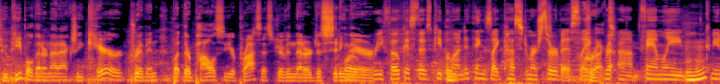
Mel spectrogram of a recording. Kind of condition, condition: setting, busy venue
